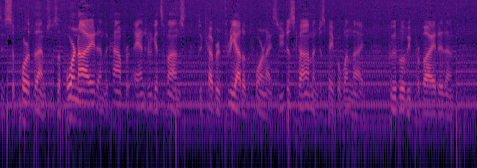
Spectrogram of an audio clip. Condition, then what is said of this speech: No condition.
